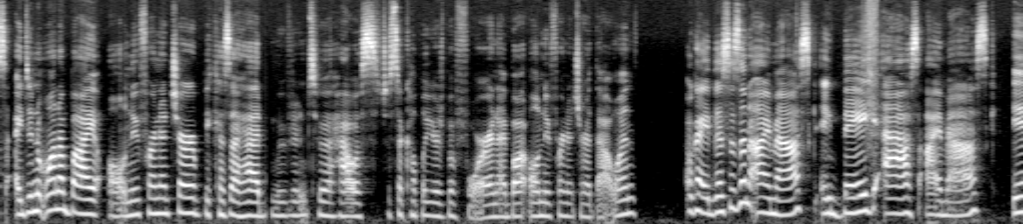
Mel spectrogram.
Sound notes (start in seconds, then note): none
